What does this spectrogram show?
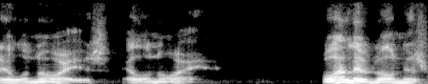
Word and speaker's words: Illinois: But you don't pronounce the S because the French, they use a lot of letters they don't pronounce.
